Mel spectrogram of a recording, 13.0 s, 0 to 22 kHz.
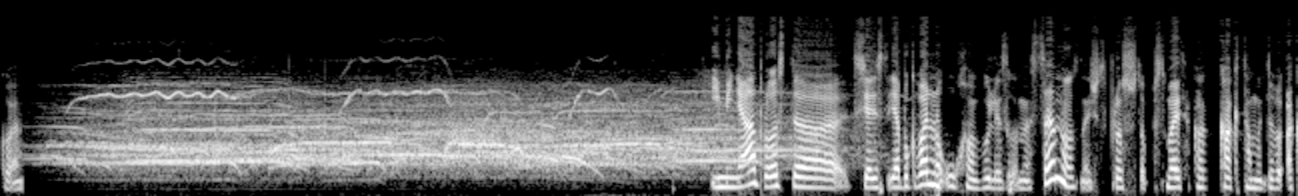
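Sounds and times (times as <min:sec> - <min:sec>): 
speech: 0:00.0 - 0:00.3, 0:07.1 - 0:12.9
large theatre audience cheering and applauding: 0:00.2 - 0:09.5
many voices whooping and shouting: 0:00.3 - 0:09.4.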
